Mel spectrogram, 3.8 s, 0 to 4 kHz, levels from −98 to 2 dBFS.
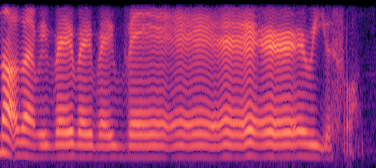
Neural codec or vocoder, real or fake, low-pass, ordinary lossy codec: none; real; 3.6 kHz; none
